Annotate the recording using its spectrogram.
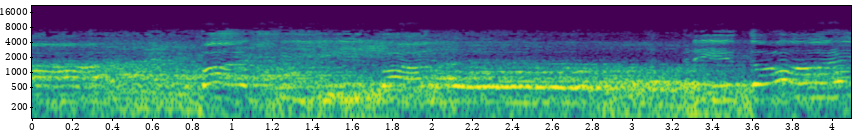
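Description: A man singing a devotional Islamic milad song, his voice held in long notes with wavering, ornamented turns in pitch.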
